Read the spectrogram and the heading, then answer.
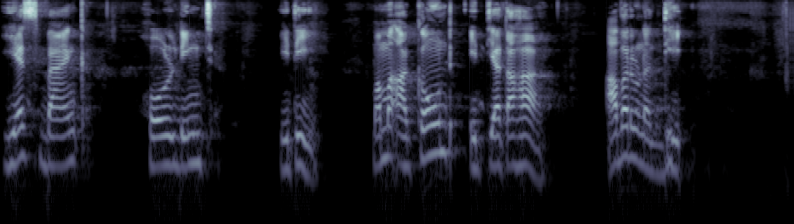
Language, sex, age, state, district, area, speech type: Sanskrit, male, 18-30, Tamil Nadu, Kanyakumari, urban, read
